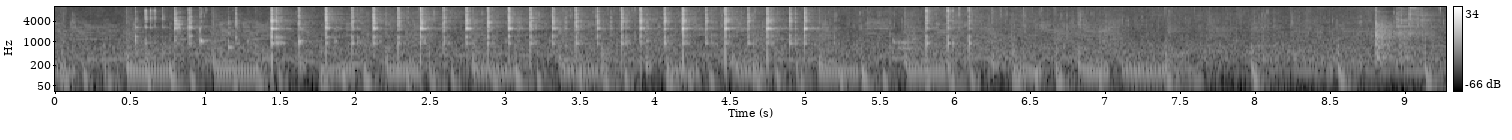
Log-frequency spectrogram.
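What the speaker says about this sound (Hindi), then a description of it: "अब मैं इसमें डालूंगी दिस वन, बीफ स्टॉक" Beef stock poured into a pot of sizzling beef stroganoff, a spoon scraping and clinking against the pot in quick repeated strokes over a steady frying hiss, close and fairly loud, no voice over it.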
